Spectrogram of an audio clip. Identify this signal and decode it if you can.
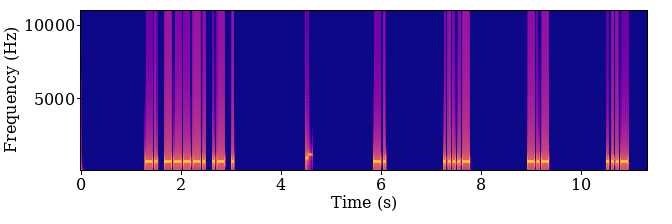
Morse code, heard as a keyed tone, about 25 wpm, spaced as for 11 wpm, 700 Hz. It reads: N9AE N4KV
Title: USA Call Signs - 4 Characters - 8x Character Spacing - 25wpm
